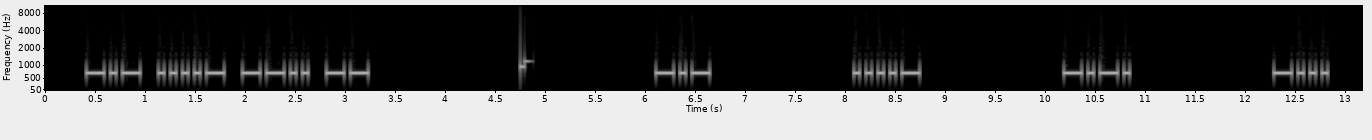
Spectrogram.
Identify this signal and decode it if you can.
Morse code, heard as a keyed tone, about 20 wpm, spaced as for 9 wpm, 700 Hz. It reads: K4ZM K4CB
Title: USA Call Signs - 4 Characters - 8x Character Spacing - 20wpm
